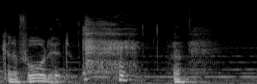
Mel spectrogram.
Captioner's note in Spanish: Ambos se ríen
